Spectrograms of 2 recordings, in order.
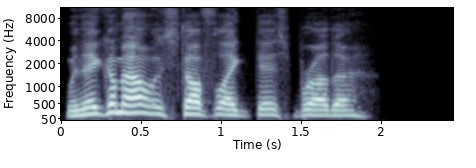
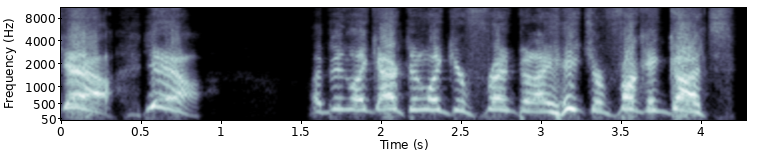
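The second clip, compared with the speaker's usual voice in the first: high, loud venting in an imitated voice; mock hateful confession; 10 semitones higher, 5 dB louder than usual. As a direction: mimic someone finally yelling out their hatred. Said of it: "And they're like".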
